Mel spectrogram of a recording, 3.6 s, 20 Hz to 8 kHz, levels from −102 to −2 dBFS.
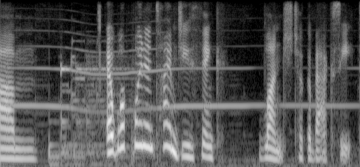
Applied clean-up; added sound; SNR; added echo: none; Wind instrument, woodwind instrument + Organ; 18 dB; none.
